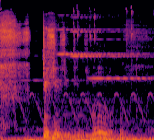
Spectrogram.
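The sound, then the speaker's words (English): The siren of a one-officer police car chasing a fleeing vehicle through a junkyard yelps in rapid, repeating rising-and-falling sweeps, loud, over a heavy low rumble like a speeding engine. “it seems like they're a little slow uh, in response but behind you there are still the, the flashing lights of a one officer car as it's chasing you”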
